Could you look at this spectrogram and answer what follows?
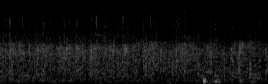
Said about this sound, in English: Some of you are clapping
